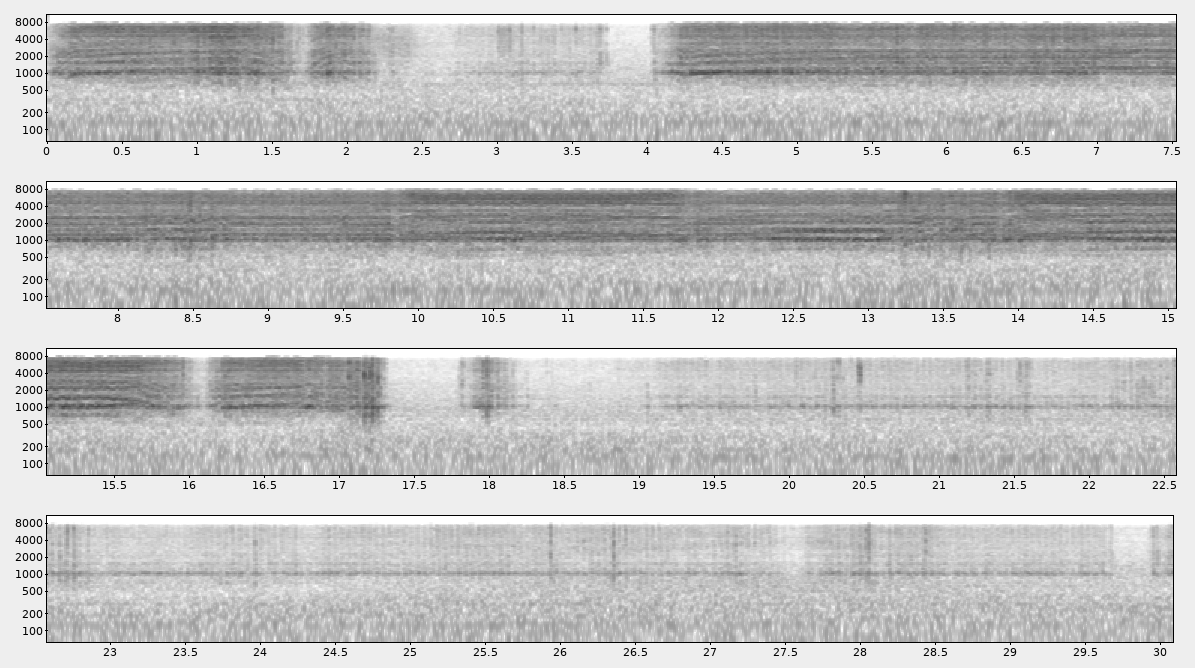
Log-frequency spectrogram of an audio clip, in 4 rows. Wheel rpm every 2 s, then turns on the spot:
120, 20, 130, 160, 160, 160, 160, 140, 70, 10, 20, 20, 10, 20, 20.
2-4 18-28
